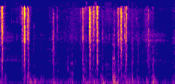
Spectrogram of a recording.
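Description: An ignition key is turned in an old farm car, giving jingling keys and scattered mechanical clicks and short bursts up close. No steady engine run follows.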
